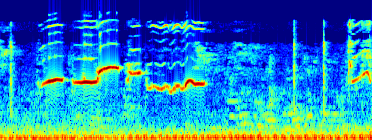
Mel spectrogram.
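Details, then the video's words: White-rumped shama giving a provoking song to rile other birds: a few bright whistled slurs, one long wavering whistle, then scattered softer notes and clicks against a constant low background hum. "PACINGAN emosi murai batu pastol"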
